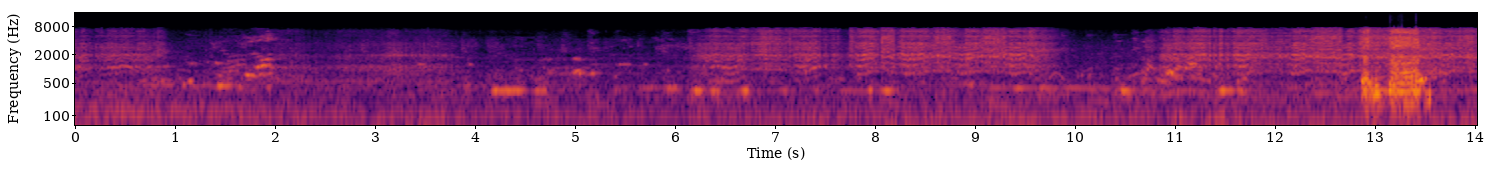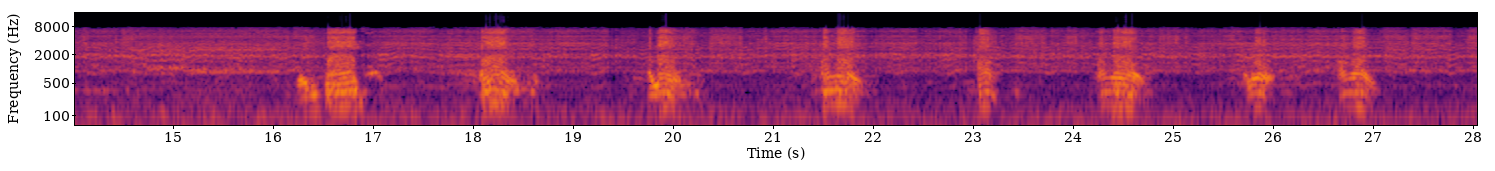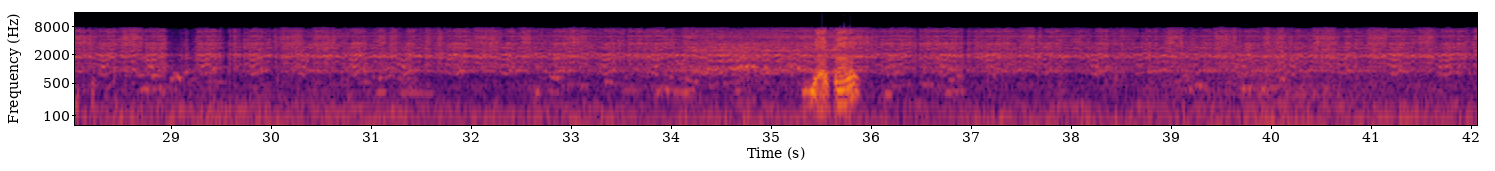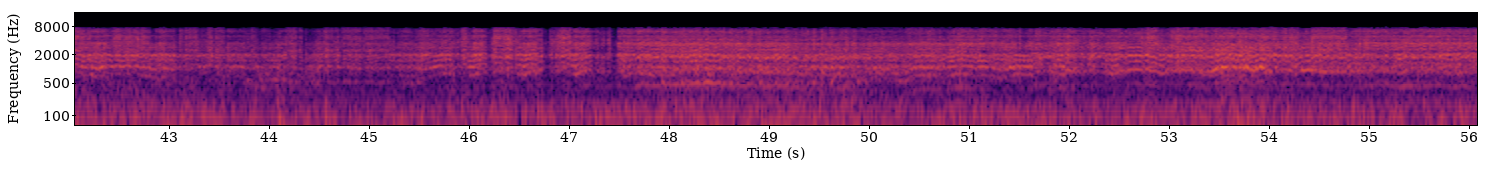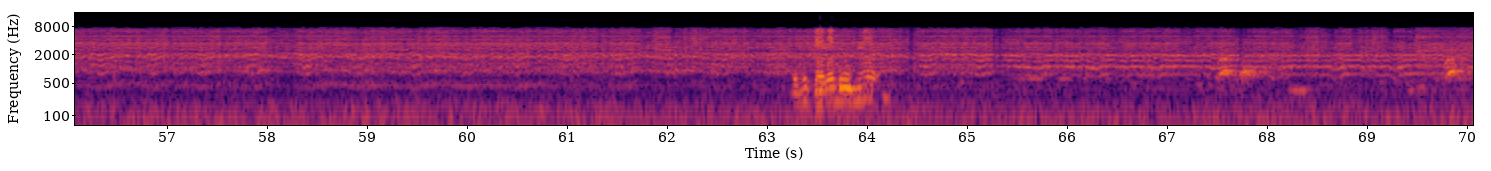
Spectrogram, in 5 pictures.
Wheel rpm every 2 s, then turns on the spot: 30, 10, 0, 60, 100, 50, 110, 110, 110, 110, 110, 110, 120, 120, 120, 110, 120, 120, 110, 110, 110, 90, 70, 110, 100, 90, 110, 110, 110, 110, 110, 110, 110, 100, 90.
2-4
